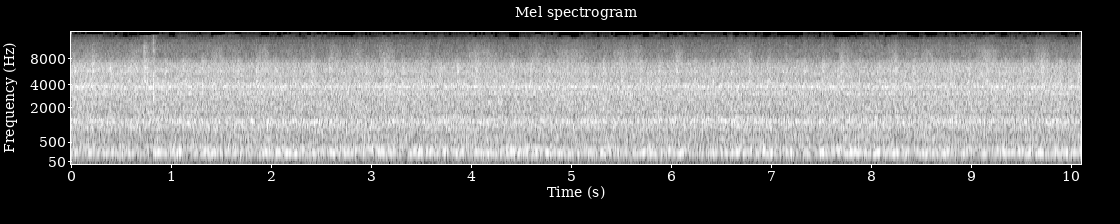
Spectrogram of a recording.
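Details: New self-contained Chinese diesel heater on first run, output air 70 °C; steady whooshing fan and even burner roar, no pulsing or sputter; running properly at full heat.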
